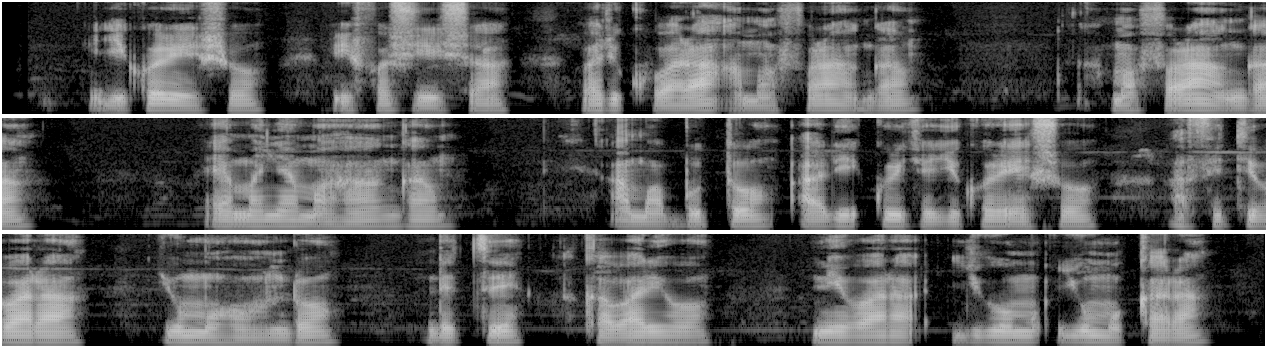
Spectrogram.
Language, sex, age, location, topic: Kinyarwanda, male, 18-24, Kigali, finance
